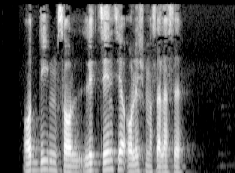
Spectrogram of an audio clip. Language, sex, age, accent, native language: Uzbek, male, 18-24, Buxoro, Uzbek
